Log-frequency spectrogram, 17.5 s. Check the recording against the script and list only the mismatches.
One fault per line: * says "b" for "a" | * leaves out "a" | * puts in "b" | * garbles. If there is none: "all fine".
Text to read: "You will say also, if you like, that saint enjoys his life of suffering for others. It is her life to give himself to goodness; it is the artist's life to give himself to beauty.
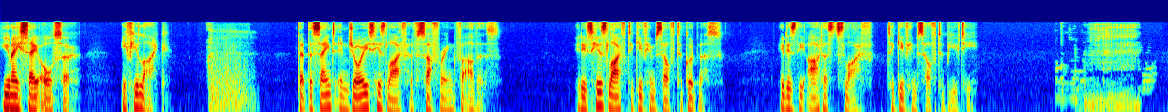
* says "may" for "will"
* puts in "the"
* says "his" for "her"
